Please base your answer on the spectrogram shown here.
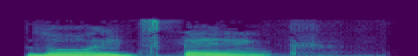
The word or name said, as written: Lloyds Bank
